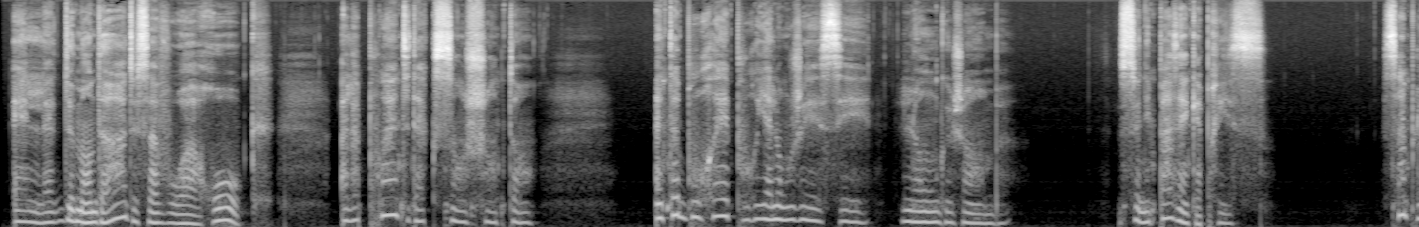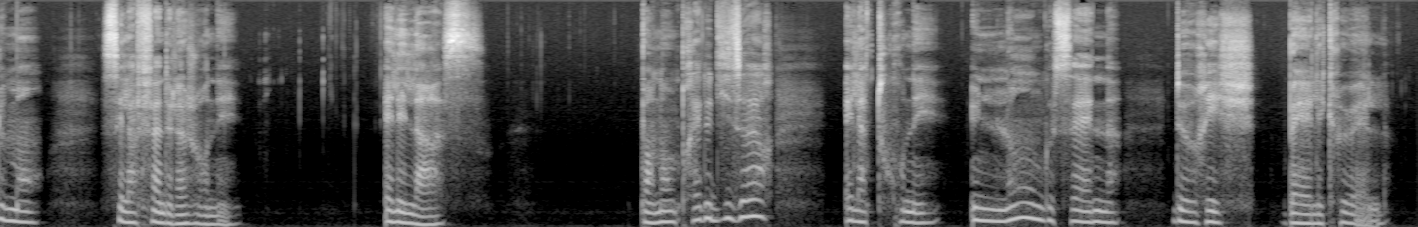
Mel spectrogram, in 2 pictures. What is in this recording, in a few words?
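französisch, French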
